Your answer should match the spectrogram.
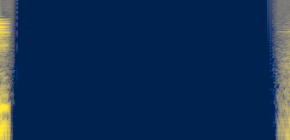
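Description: Dead silence: the audio track drops out entirely just after a music track cuts off at the very start.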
